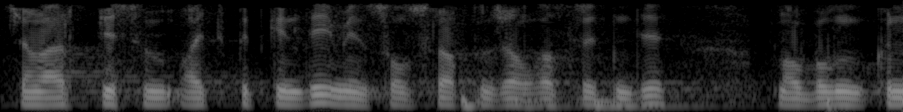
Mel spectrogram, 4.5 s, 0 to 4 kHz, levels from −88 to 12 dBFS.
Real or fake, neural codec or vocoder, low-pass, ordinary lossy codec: real; none; 3.6 kHz; MP3, 24 kbps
